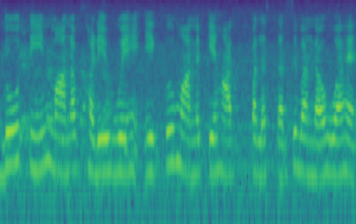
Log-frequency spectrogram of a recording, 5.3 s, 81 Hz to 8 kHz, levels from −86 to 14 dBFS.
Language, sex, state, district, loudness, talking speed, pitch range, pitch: Hindi, male, Madhya Pradesh, Katni, -13 LUFS, 170 wpm, 225-250 Hz, 235 Hz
